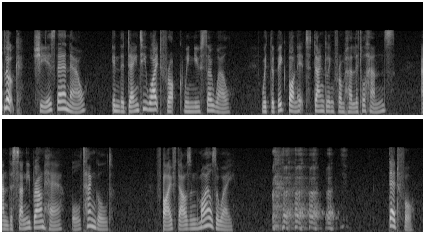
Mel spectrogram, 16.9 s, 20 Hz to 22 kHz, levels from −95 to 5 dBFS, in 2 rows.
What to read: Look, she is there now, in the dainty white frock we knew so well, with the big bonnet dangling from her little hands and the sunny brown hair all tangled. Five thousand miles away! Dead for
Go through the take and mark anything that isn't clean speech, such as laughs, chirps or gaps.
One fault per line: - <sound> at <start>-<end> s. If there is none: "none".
- dropout at 11.6-11.6 s
- laugh at 13.8-15.4 s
